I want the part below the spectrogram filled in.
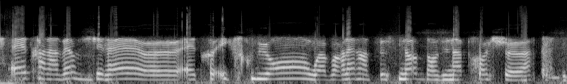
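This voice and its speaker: Over noticeable background noise, a woman speaks at a fairly slow pace in a high pitch with fairly even intonation. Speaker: art curator. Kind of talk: radio interview. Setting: phone call.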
